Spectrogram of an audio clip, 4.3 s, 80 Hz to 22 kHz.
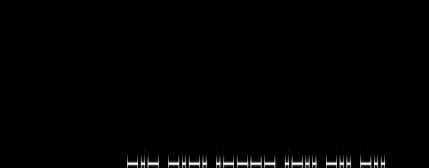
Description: Morse code, heard as a keyed tone, about 34 wpm, 700 Hz. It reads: KC1LDD
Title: USA Call Signs Repeated 2x 35wpm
